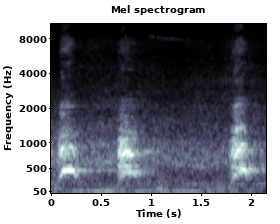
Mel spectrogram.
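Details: Dog complaining because it wants to fetch, outdoors near poplar trees shedding fluff; three short, tonal yelping whines at about half-second and one-second gaps, each briefly bending in pitch, with quiet background between.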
